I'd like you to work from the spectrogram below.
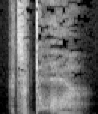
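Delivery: slow, excited hissed whisper; sudden hiss. A narrator's reading. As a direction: whisper the discovery, drawing it out. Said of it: "Johnny hissed suddenly".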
